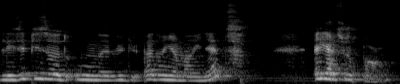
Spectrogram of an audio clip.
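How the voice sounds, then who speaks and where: A woman speaks at a fairly high pitch with ordinary pitch variation. Room echo and noticeable background noise are audible. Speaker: YouTuber reviewing cartoon series. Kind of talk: casual vlog commentary. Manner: improvised, spontaneous.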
